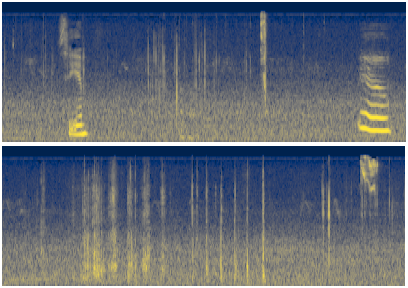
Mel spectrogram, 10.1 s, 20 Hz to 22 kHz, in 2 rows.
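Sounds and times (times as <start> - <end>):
light scratching and scraping: 5.5 - 8.4.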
